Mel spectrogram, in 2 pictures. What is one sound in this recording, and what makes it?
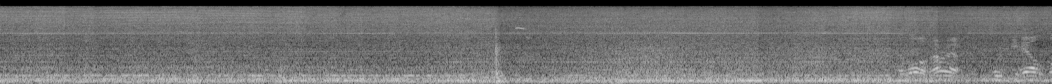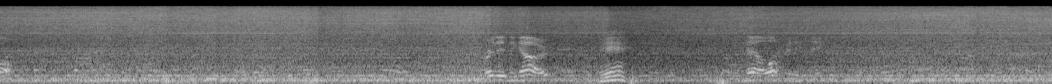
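A steam locomotive rumbles and roars under way, heard from inside the cab.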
